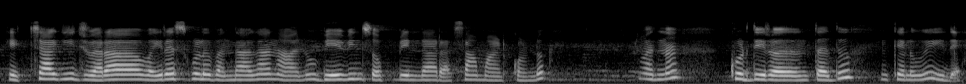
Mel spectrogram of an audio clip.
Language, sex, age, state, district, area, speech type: Kannada, female, 30-45, Karnataka, Chitradurga, rural, spontaneous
